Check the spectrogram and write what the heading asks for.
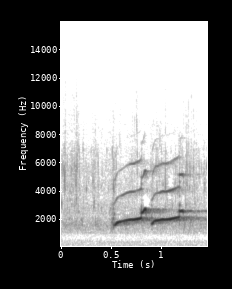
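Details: A Eurasian curlew (Numenius arquata), filmed from a distance, gives two quick, clear whistled notes that slide upward, a mellow rising 'cour-lee', over a faint watery hiss.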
